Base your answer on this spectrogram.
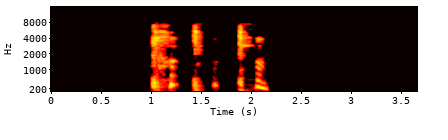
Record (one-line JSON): {"three_cough_length": "3.7 s", "three_cough_amplitude": 30307, "three_cough_signal_mean_std_ratio": 0.25, "survey_phase": "beta (2021-08-13 to 2022-03-07)", "age": "18-44", "gender": "Female", "wearing_mask": "No", "symptom_runny_or_blocked_nose": true, "symptom_sore_throat": true, "symptom_fatigue": true, "symptom_change_to_sense_of_smell_or_taste": true, "symptom_other": true, "smoker_status": "Never smoked", "respiratory_condition_asthma": false, "respiratory_condition_other": false, "recruitment_source": "Test and Trace", "submission_delay": "2 days", "covid_test_result": "Positive", "covid_test_method": "RT-qPCR", "covid_ct_value": 22.2, "covid_ct_gene": "ORF1ab gene", "covid_ct_mean": 23.0, "covid_viral_load": "28000 copies/ml", "covid_viral_load_category": "Low viral load (10K-1M copies/ml)"}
